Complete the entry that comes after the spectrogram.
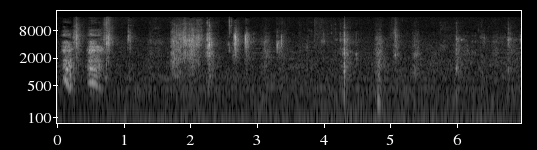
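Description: Crunchy snack crackers being bitten and chewed close to the microphone: scattered sharp crunches, with a short laugh in the first second.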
